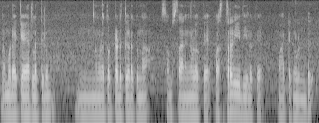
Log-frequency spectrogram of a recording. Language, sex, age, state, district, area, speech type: Malayalam, male, 30-45, Kerala, Malappuram, rural, spontaneous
